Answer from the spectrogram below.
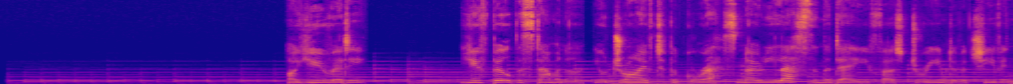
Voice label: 外籍 英 女 英式 招聘宣传

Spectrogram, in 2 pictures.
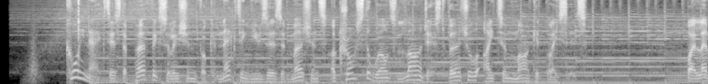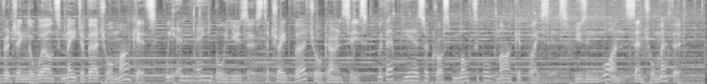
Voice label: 外籍英男 企业宣传

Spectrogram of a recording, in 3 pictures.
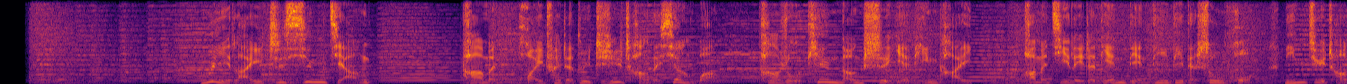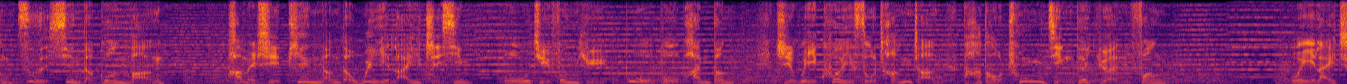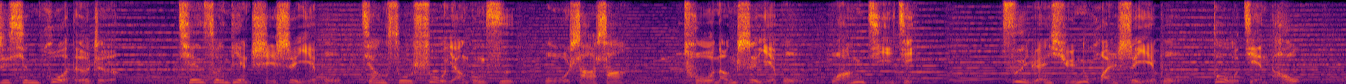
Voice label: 男,颁奖,企业类,先进个人,坚定,大气,自信

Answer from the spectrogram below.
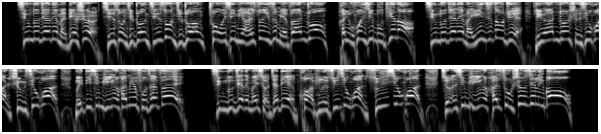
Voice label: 男 广告 家电; 京东家电4C

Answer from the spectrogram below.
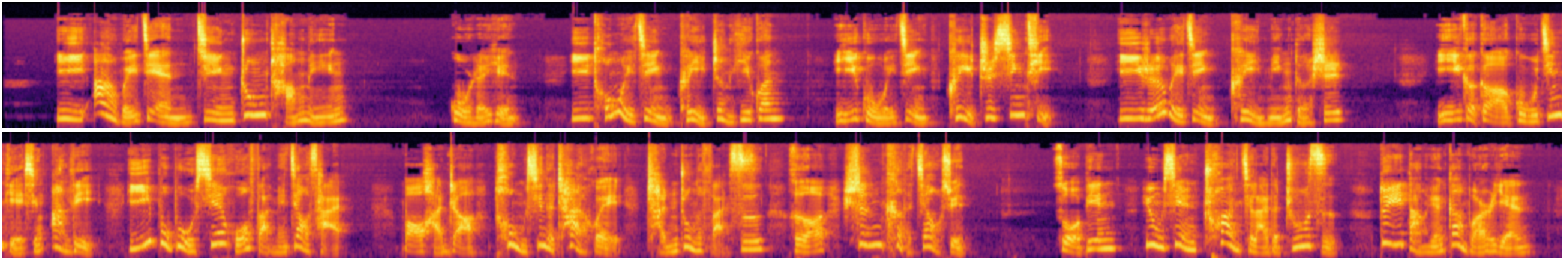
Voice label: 女 专题纪委 严肃开阔 警钟长鸣 反面典型

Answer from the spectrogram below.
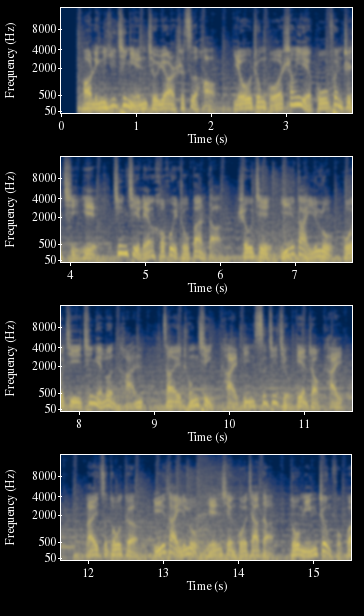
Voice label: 男 专题; 青年论坛一带一路

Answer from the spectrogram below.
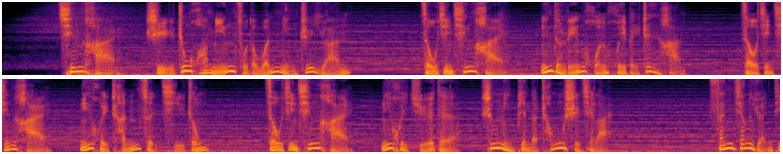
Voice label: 男 纪录片; 兰州

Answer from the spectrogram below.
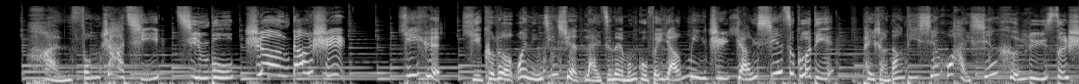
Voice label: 女 活泼欢快; 喜来登肥羊

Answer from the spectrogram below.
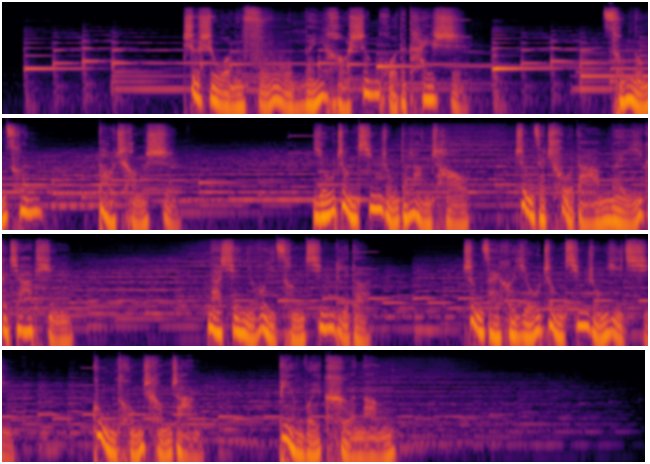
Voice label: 男 广告 青年温馨大气金融银行邮政宣传片

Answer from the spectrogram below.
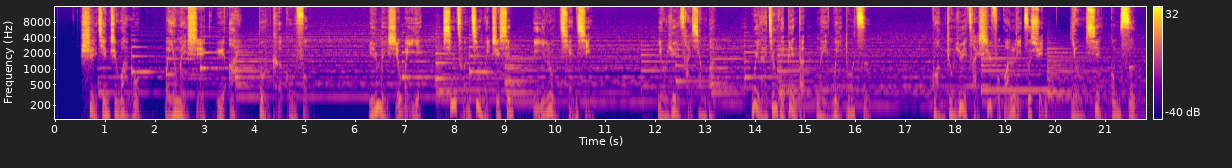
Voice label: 男 广告宣传片 粤菜

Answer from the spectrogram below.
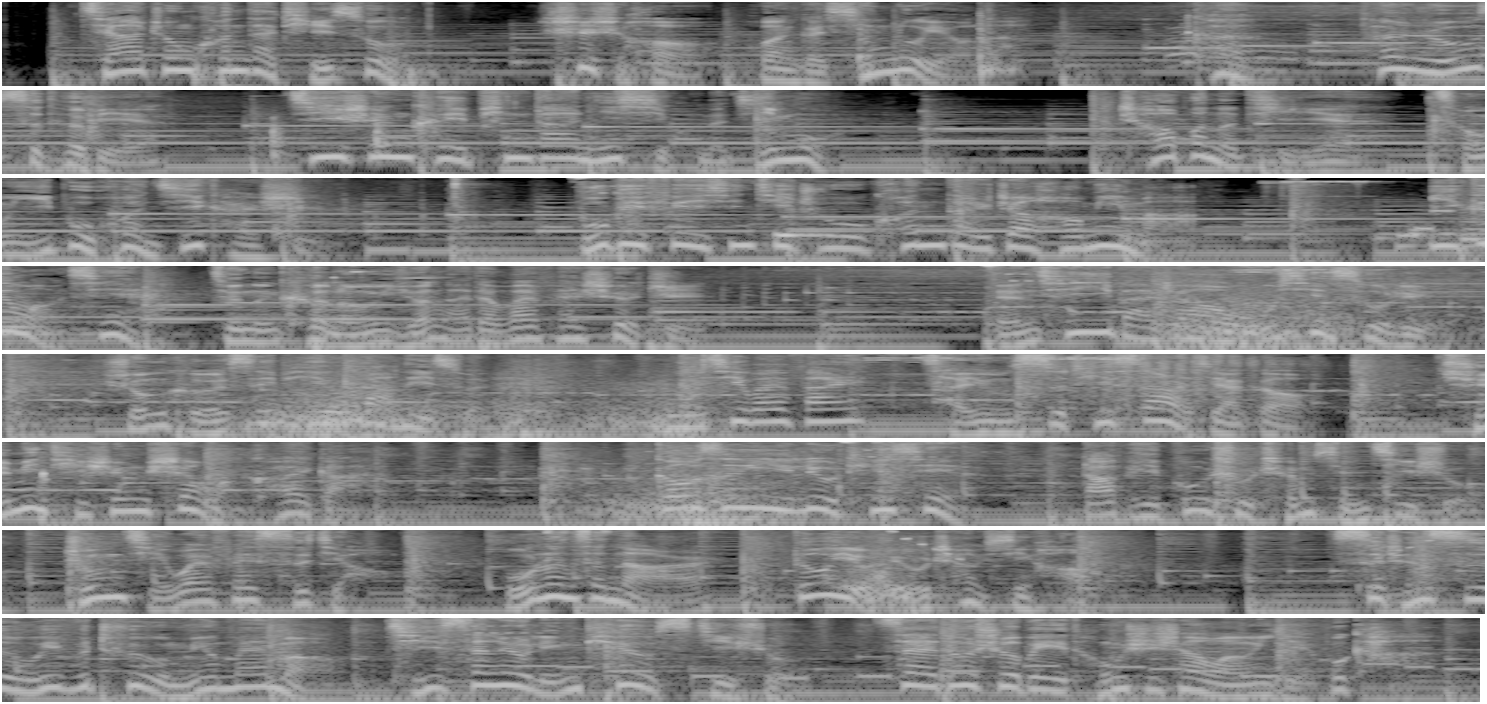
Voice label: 男 宣传片; 家庭防火墙5pro

